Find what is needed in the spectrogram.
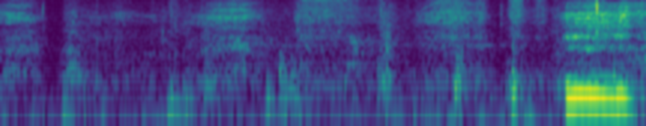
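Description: Footsteps on a stone floor with scattered light knocks and rustling as someone walks through a doorway into a church. A voice starts right at the end.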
